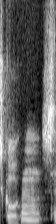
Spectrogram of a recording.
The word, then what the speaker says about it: Scorsese: So it's Scorsese.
